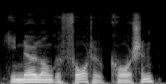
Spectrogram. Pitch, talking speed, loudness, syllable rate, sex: 105 Hz, 215 wpm, -16 LUFS, 5.1 syllables/s, male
